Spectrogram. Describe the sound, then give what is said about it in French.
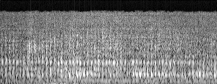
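Helicopters flying through a river valley from Breil toward the upper Roya after a storm, a steady, continuous rotor and engine drone that holds an even loudness throughout. “Et donc, les hélicos partent d'ici à Breil pour rejoindre la Haute-Roya.”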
